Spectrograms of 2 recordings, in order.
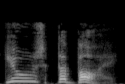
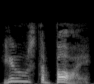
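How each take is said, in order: First: Much higher, louder, very slow ghostly command, stretched further; an eerie echoing master; Voldemort's voice. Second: Much higher, louder, very slow ghostly command; a hissing otherworldly master; eerie slow command from within Quirrell; Voldemort's voice. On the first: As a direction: otherworldly voice repeating the order. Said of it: "the voice seemed to come from Quirrell himself". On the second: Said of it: "a voice answered". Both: A narrator's reading.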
